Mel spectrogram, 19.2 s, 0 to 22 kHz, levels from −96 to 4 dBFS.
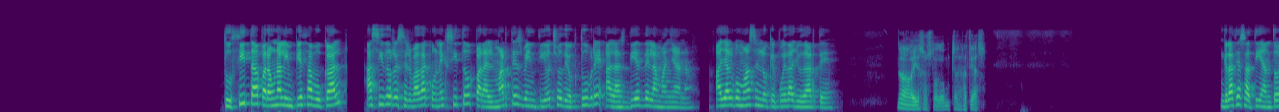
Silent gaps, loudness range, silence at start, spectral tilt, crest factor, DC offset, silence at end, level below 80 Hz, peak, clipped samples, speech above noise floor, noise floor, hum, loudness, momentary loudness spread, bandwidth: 5.31-5.46 s, 13.35-13.44 s, 16.14-18.30 s; 15 LU; 3.35 s; -4 dB/octave; 20 dB; under 0.1%; 0 s; -76 dBFS; -8 dBFS; under 0.1%; 53 dB; -78 dBFS; none; -25 LUFS; 15 LU; 9 kHz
